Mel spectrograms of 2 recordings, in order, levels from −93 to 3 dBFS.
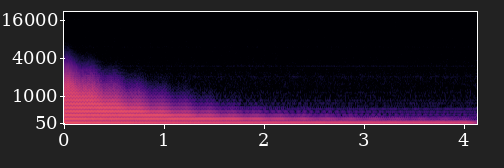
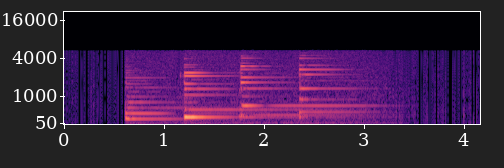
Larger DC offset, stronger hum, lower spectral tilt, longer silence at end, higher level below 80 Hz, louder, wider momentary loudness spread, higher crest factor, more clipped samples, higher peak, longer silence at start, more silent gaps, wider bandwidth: neither; neither; first, -9.5 dB/octave vs -6 dB/octave; second, 0 s vs 0.9 s; first, -40 dBFS vs -62 dBFS; second, -36 LUFS vs -29 LUFS; second, 15 LU vs 22 LU; about the same, 22 dB vs 22 dB; neither; about the same, -12 dBFS vs -10 dBFS; second, 0 s vs 0.6 s; neither; second, 4.1 kHz vs 5.4 kHz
